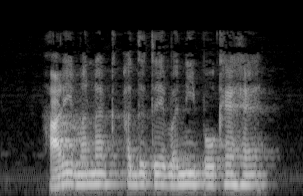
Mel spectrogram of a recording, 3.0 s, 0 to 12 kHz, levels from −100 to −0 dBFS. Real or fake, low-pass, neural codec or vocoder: real; 7.2 kHz; none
